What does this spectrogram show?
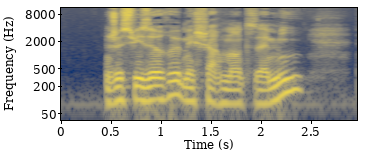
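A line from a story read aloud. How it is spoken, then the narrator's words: Viennese-accented speech. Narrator (French): dit le petit professeur avec un accent qui gardait quelque chose de viennois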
